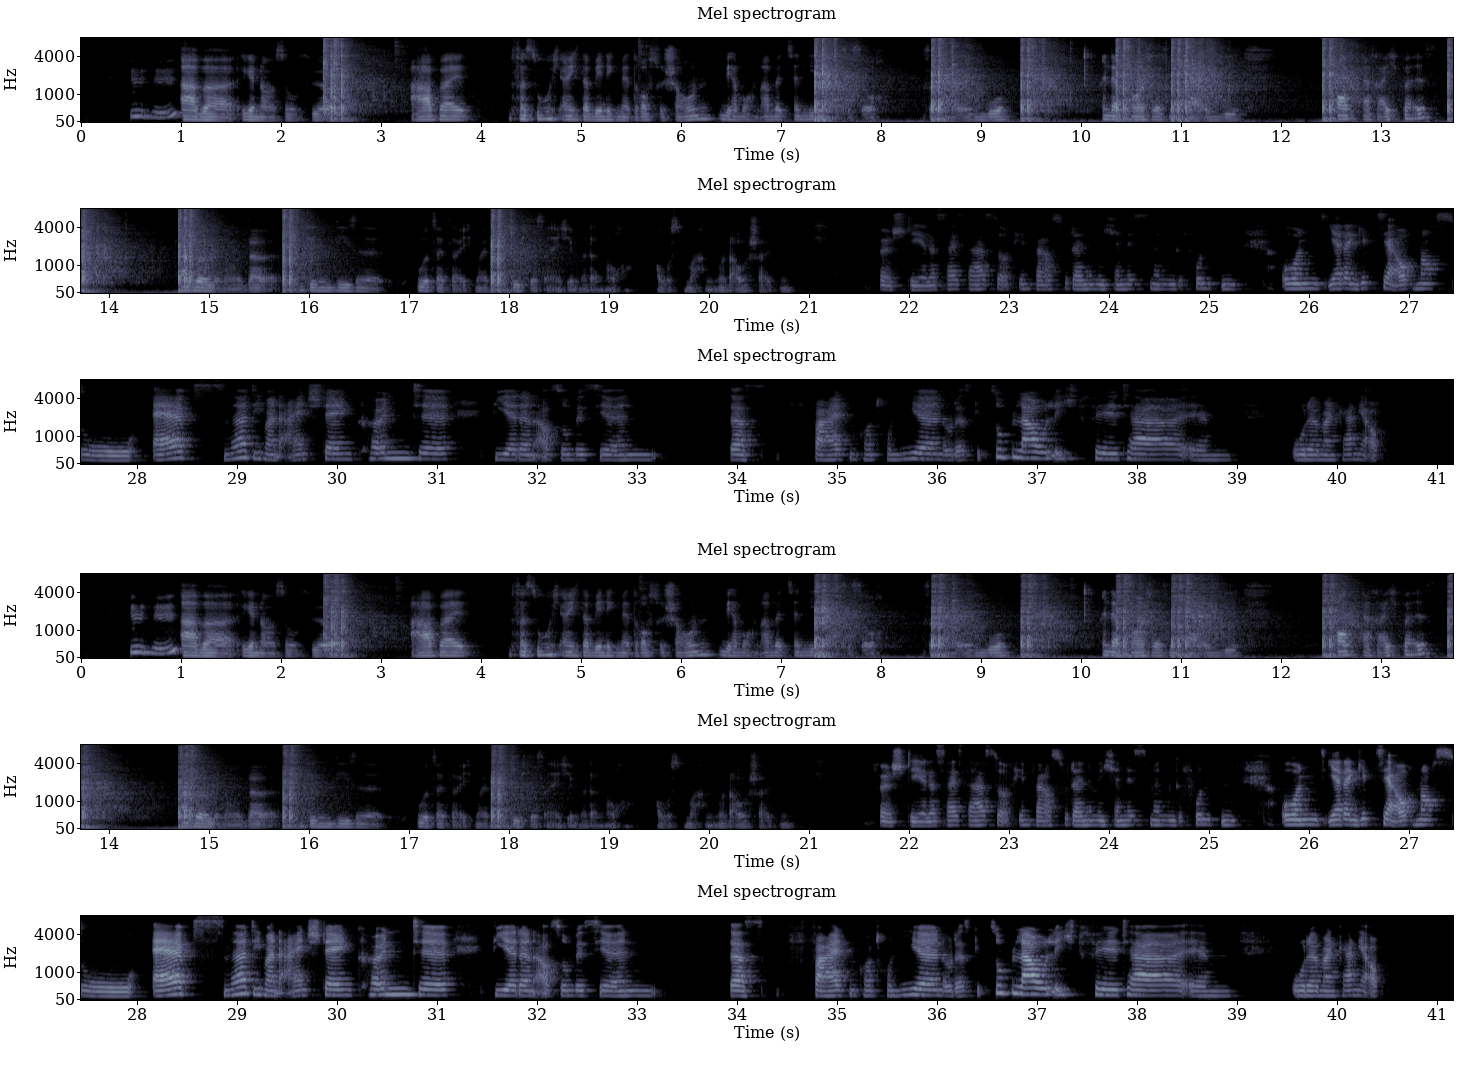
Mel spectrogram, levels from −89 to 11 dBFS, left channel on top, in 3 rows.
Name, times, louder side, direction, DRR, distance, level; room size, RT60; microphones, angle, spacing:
voice 1, 0.5-1.0 21.7-33.2 33.9-34.2 34.8-38.9 39.6-40.4, right 8 dB, 85° right, 0.4 m, -41 dB
voice 2, 1.0-2.7 3.3-3.9 4.3-8.0 8.4-9.3 10.0-11.9 12.5-13.5 14.7-16.7 17.1-19.1 19.5-20.8, left 1 dB, 10° left, 0.5 m, -45 dB
Gunshot gunfire, 2.4-3.2 5.6-5.7 6.4-15.2 15.7-16.2 17.8-18.3, left 4 dB, 75° left, 1.4 m, -41 dB
7.1 x 4.1 x 3.2 m
head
